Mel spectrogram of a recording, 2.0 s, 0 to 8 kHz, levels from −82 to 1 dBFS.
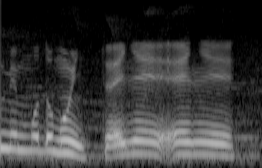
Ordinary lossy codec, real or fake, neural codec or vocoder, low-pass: none; real; none; 7.2 kHz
